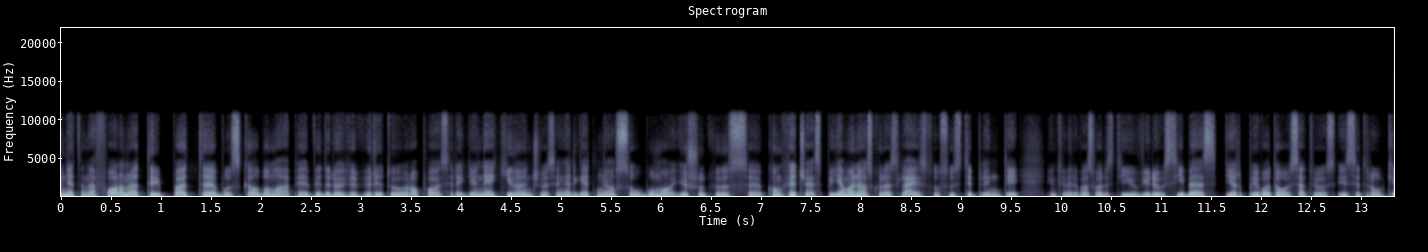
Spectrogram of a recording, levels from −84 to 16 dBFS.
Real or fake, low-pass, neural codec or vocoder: fake; 10.8 kHz; codec, 24 kHz, 0.9 kbps, WavTokenizer, large speech release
